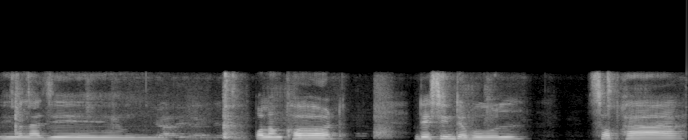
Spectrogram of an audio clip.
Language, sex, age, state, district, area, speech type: Odia, female, 45-60, Odisha, Balangir, urban, spontaneous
